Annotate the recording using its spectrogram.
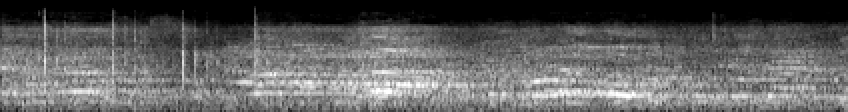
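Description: Fight spectators shouting and yelling, many voices overlapping, with a few sharp clicks or claps in the first second and a half.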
